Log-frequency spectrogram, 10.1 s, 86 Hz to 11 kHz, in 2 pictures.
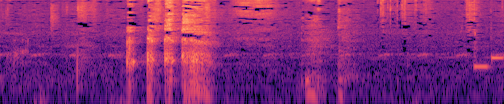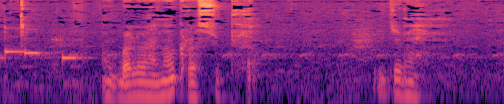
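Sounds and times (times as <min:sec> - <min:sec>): electronic beep melody: 0:04.6 - 0:06.1.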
